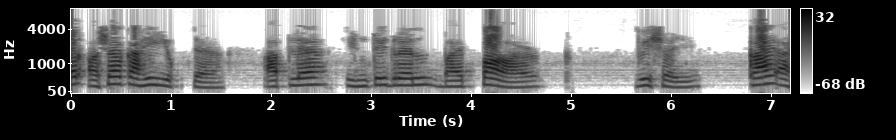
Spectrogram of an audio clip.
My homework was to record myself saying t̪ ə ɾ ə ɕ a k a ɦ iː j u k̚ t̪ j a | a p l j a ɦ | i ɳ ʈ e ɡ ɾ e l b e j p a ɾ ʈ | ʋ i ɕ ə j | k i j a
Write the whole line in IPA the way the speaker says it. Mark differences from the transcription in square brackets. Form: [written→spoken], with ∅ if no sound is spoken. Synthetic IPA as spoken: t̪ ə ɾ ə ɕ a k a ɦ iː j u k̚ t̪ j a | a p l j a [ɦ→∅] | i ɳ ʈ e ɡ ɾ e l b [e→a] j p a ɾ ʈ | ʋ i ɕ ə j | k [i→a] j a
